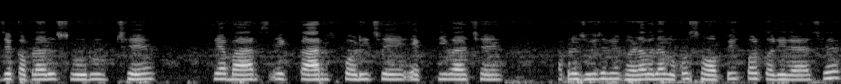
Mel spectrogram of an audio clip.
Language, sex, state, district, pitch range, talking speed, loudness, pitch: Gujarati, female, Gujarat, Gandhinagar, 230-250 Hz, 170 wpm, -17 LUFS, 235 Hz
